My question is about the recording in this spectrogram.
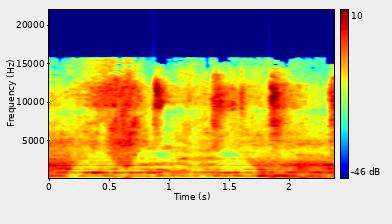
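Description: A Huss Break Dance ride in motion, heard from on board: a low rumble under loud ride music that holds one long steady note.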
